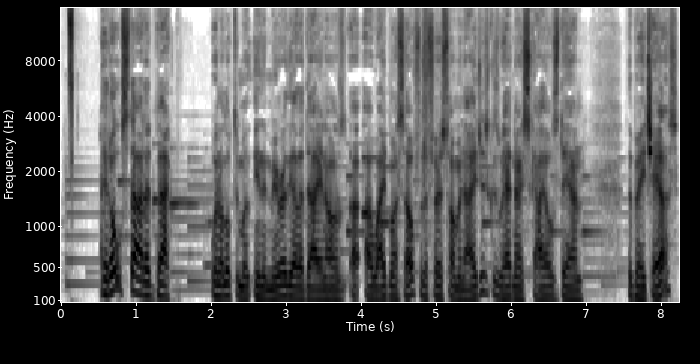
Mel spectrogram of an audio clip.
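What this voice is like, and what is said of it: Hoarse, nearly lost voice. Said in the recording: “My voice. ... my voice is still gone ... you've got to talk over the music, and the music was loud ... I had to talk to everybody ... My voice is gone.”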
